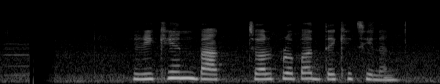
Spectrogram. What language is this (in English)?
Bangla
